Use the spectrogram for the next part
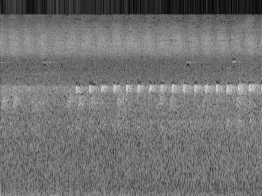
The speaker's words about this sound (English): And what you can now hear, just as we started, is the sound of rain. So, yeah, it'll be a rain in the rainforest recording.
